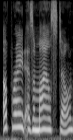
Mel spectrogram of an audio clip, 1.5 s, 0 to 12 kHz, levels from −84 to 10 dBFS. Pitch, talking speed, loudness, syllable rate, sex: 265 Hz, 165 wpm, -13 LUFS, 5.7 syllables/s, female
